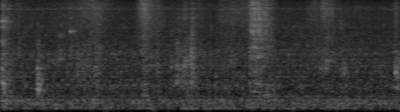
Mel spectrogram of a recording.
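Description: A spoon scraping and clinking in a stainless steel mixing bowl several times, over a steady low hum.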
